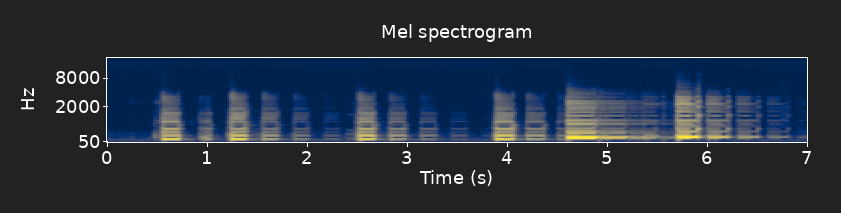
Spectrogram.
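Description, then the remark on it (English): A guitar played through an amplifier miked in a studio plays a short run of plucked notes, each followed by fainter repeating echoes from a delay effect, with the later notes ringing out longer. The playing is clear and unaccompanied. “Let me show you what the delay sounds like.”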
